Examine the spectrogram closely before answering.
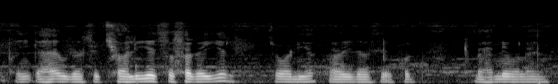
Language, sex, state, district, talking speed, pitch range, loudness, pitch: Hindi, male, Bihar, Saran, 75 wpm, 120-130 Hz, -19 LUFS, 125 Hz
